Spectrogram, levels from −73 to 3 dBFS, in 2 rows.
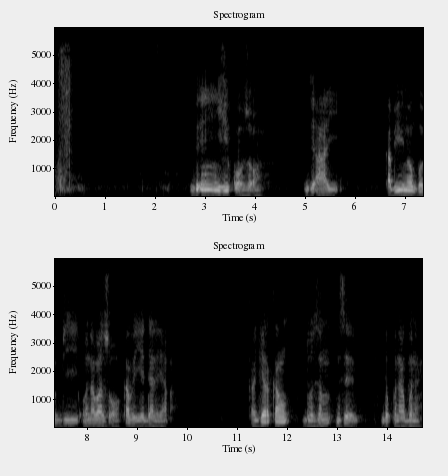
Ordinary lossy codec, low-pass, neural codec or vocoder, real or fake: AAC, 24 kbps; 5.4 kHz; none; real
